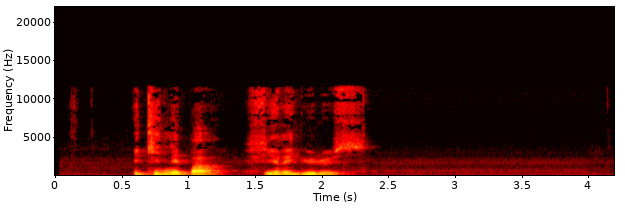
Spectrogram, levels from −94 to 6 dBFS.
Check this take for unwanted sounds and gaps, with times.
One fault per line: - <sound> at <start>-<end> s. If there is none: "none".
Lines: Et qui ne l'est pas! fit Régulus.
none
